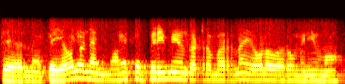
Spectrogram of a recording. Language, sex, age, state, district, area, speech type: Tamil, male, 30-45, Tamil Nadu, Pudukkottai, rural, conversation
